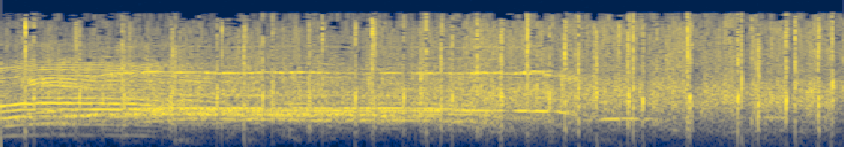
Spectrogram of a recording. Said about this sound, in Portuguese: vamos aplaudir que ela está ali.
